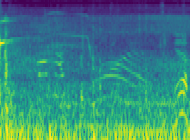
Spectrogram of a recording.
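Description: Skateboard wheels rolling over concrete in a steady low rumble, with faint voices above it.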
